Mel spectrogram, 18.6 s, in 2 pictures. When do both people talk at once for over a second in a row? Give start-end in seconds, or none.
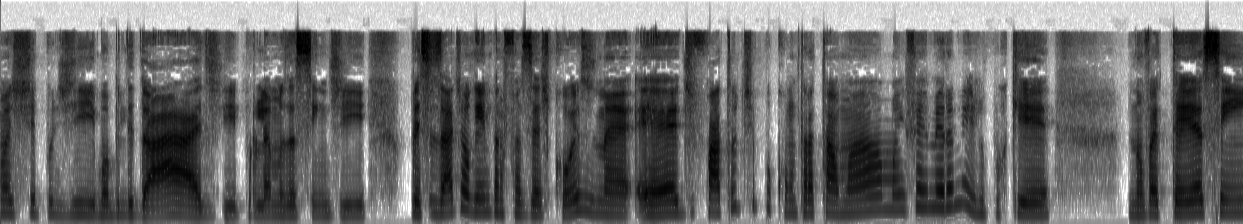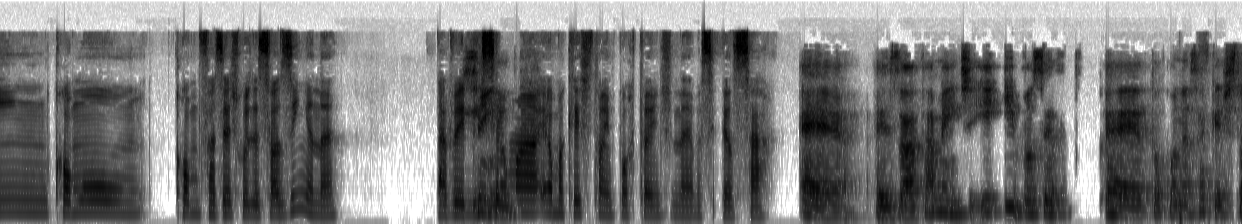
none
